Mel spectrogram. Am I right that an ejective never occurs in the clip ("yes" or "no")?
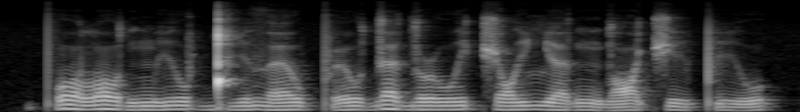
no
